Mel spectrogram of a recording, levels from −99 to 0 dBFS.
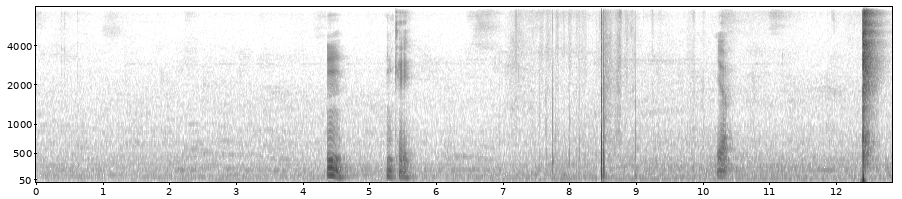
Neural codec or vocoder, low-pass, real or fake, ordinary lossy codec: none; none; real; none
